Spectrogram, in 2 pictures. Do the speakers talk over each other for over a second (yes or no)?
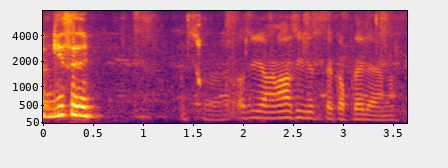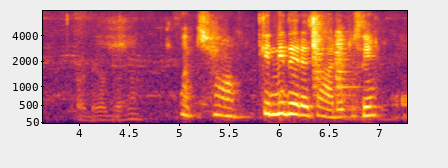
no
